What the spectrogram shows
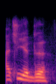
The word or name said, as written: Acjìdde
